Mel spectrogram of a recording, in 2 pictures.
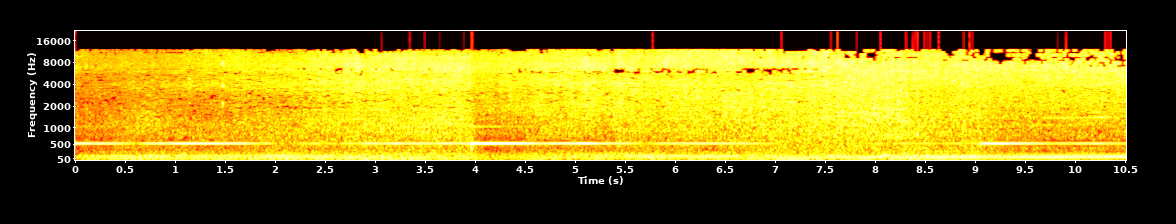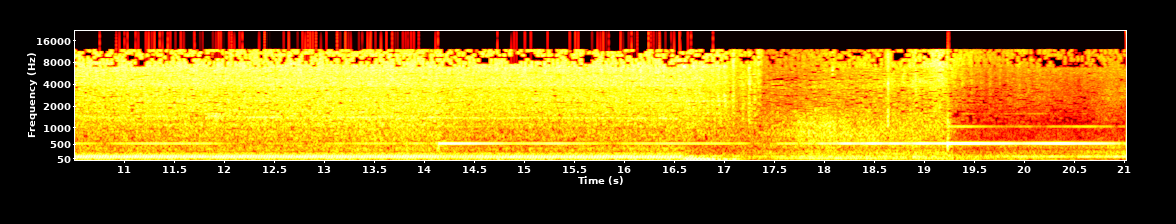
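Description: A car engine hums steadily, shifting in tone as the vehicle slows and pulls over into a rest area, then settles into a low idle; a thin steady tone runs faintly beneath it.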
